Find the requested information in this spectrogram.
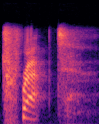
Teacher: you have the P and the T that has actually a really strong aspiration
